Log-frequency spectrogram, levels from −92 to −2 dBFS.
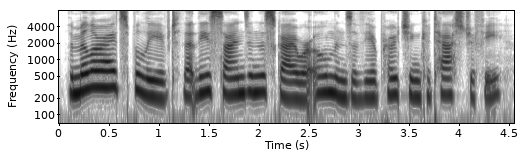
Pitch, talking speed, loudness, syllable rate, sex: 235 Hz, 195 wpm, -17 LUFS, 6.5 syllables/s, female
